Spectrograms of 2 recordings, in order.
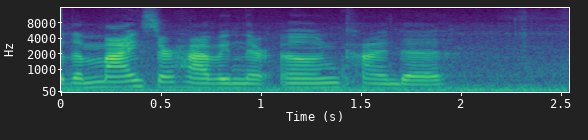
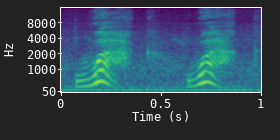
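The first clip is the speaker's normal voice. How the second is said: put-on lively read-aloud voice for children; storybook reading. A narrator's reading. Teacher reading a picture book to kids, animated. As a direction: read the story to the class with expression.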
